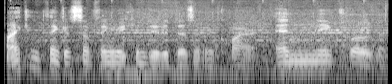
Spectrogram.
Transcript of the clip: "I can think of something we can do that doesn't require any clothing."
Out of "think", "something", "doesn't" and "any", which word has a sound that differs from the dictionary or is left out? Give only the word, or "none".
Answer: none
